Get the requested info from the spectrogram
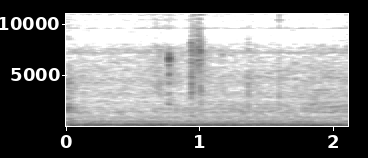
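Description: Low, steady background rumble and hum, with a faint tick about a second in.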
